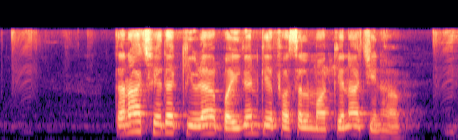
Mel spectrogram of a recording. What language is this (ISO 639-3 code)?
mai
